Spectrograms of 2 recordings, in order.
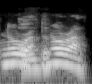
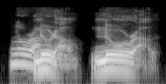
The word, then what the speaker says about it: neural: No, So neural. neural. Yes, Okay. N-E-U is pronounced nu. Like when you say neurotic, neurosis, pneumatic, neural, neutron.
